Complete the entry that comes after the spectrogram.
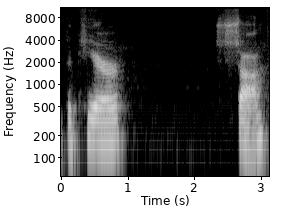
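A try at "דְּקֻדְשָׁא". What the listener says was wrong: Dikud shah. It's a dalit. Dikud shah.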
